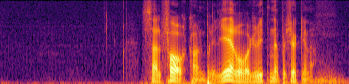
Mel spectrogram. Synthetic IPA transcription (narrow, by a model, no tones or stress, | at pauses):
sɛlfɑːʁkʰɑnbʁɪljeːʁoːʋəʁɡʁyːt̪n̩əpʰoːçœkənə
